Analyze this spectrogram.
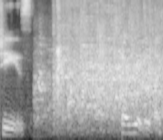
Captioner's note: audience claps and laughs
